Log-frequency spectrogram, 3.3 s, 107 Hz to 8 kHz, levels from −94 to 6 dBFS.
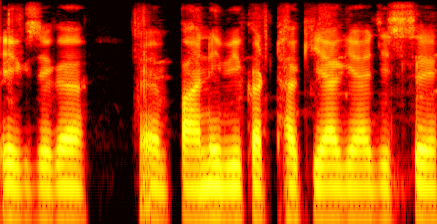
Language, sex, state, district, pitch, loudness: Hindi, male, Bihar, Araria, 110 Hz, -18 LUFS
